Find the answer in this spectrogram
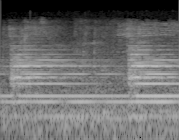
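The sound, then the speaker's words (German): Church bells ringing out across England to mark a monarch's death; bright, sustained overlapping tones that swell with one fresh strike at the start and another near the end, ringing steadily with no voices. “Dann werden überall im Land die Kirchenglocken geläutet.”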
